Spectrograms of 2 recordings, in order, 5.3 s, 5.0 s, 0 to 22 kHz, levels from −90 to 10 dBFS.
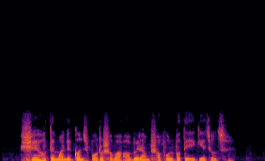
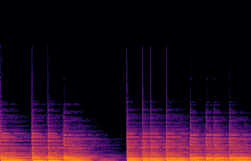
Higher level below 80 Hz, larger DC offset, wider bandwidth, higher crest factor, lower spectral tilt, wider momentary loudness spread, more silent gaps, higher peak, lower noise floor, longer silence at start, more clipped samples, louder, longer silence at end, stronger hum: second, -52 dBFS vs -44 dBFS; neither; about the same, 6 kHz vs 6.4 kHz; first, 18 dB vs 12 dB; about the same, -9.5 dB/octave vs -9 dB/octave; first, 10 LU vs 5 LU; neither; about the same, -4 dBFS vs -6 dBFS; first, -70 dBFS vs -43 dBFS; first, 0.4 s vs 0 s; neither; about the same, -20 LUFS vs -18 LUFS; first, 0.7 s vs 0 s; neither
